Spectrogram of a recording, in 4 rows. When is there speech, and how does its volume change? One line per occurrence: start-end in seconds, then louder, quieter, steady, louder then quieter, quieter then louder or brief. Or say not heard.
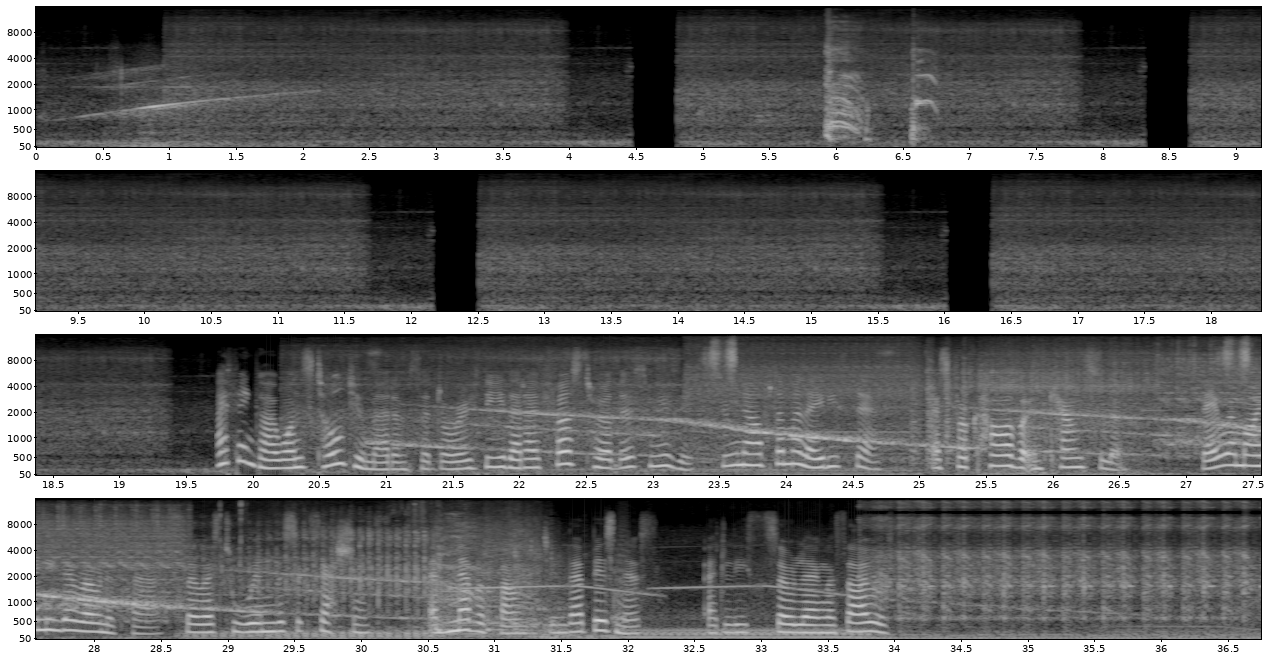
19.7-34.0 steady.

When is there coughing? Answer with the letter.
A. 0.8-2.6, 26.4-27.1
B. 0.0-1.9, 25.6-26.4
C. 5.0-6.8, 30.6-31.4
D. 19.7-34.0
C.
